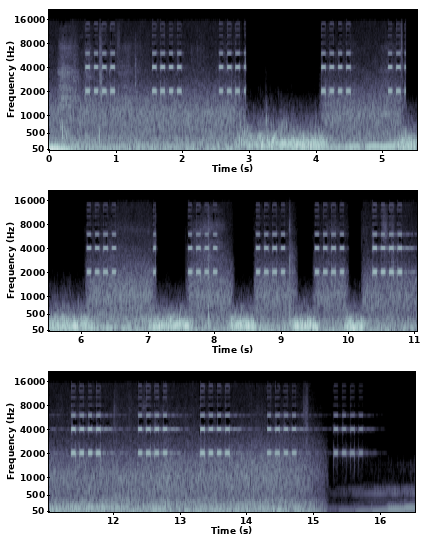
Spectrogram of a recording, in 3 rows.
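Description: Digital watch alarm beeping in quick clusters of short high beeps, one cluster about every 0.7 s; it is the pill-reminder beeper. Several low, heavy swells of sound rise under it in the middle of the stretch, and the beeping stops about a second before the end.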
